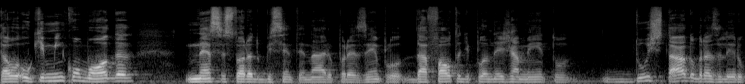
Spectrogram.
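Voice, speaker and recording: Fairly quick, medium-pitched male speech, an ordinary speaking voice with fairly even intonation. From Valença, Bahia, Brazil. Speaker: news podcast host. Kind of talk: interview.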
